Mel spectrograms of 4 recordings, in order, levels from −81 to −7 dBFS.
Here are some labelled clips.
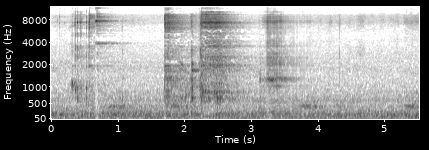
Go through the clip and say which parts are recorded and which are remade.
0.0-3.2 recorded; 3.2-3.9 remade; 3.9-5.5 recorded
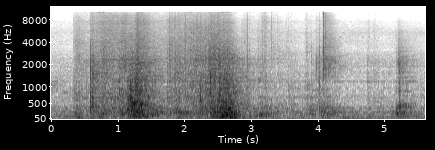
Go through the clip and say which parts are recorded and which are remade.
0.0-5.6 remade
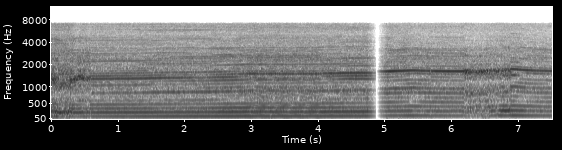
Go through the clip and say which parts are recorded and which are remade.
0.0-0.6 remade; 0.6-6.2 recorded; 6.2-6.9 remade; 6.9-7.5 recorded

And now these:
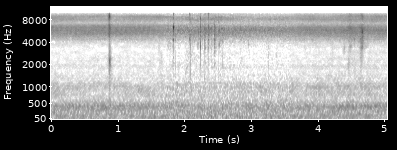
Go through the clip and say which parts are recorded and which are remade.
0.0-1.7 remade; 1.7-3.6 recorded; 3.6-5.1 remade

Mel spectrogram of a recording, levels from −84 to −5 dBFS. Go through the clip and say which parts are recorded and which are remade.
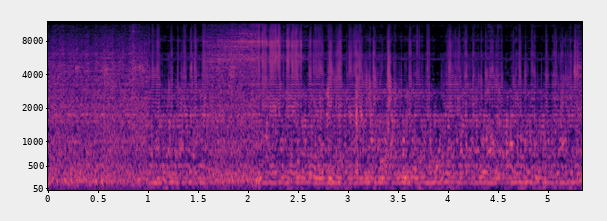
0.0-1.0 recorded; 1.0-1.6 remade; 1.6-2.1 recorded; 2.1-5.3 remade

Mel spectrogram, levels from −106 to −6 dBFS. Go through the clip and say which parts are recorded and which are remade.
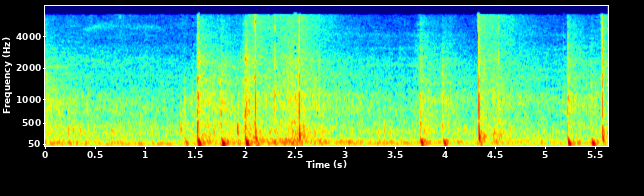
0.0-5.6 recorded

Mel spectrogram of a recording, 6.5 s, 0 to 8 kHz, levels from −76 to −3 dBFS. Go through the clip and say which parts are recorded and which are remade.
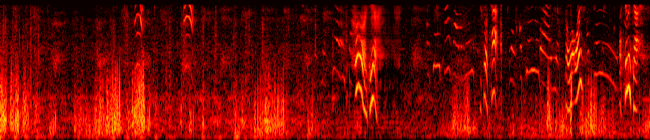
0.0-3.4 recorded; 3.4-4.0 remade; 4.0-6.5 recorded

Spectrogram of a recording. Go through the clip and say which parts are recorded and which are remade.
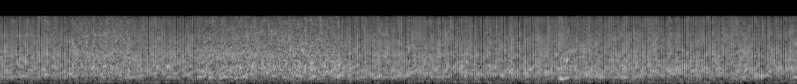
0.0-0.7 remade; 0.7-1.3 recorded; 1.3-2.0 remade; 2.0-3.4 recorded; 3.4-8.0 remade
